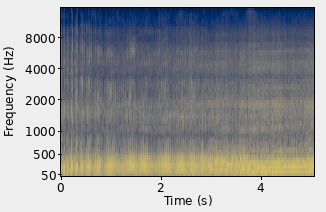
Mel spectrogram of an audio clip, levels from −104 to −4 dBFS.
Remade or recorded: recorded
